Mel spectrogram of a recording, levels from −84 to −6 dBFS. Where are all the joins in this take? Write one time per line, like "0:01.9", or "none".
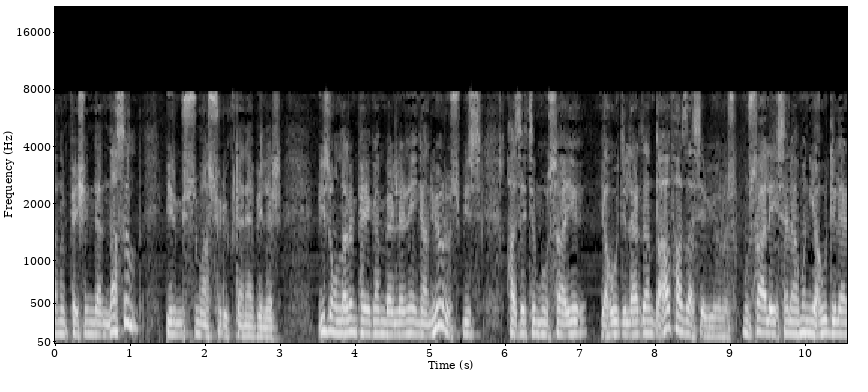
none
